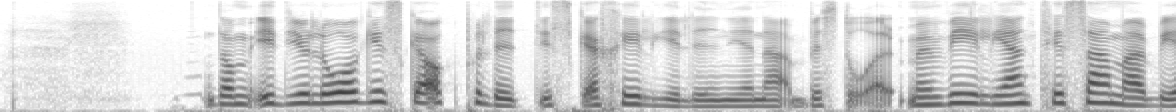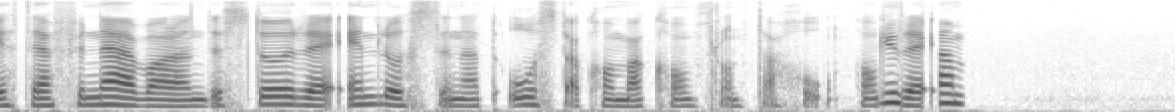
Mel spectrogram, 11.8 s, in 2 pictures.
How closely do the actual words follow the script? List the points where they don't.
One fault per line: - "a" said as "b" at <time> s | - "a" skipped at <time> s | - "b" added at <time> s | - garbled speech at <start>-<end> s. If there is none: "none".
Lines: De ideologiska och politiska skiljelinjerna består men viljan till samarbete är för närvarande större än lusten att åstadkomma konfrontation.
- garbled speech at 10.1-10.7 s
